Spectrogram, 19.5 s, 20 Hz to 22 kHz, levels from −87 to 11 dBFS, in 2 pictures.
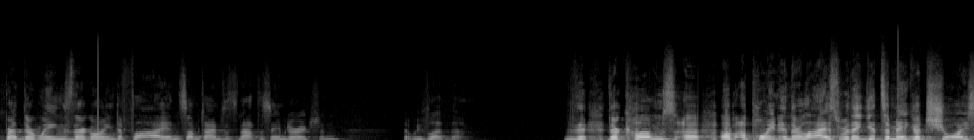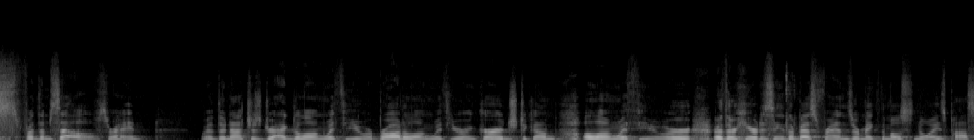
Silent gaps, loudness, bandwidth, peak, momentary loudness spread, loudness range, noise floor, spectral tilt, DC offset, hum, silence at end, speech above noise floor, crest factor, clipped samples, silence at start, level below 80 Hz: none; -29 LUFS; 13 kHz; -8 dBFS; 18 LU; 15 LU; -79 dBFS; -5.5 dB/octave; under 0.1%; none; 0 s; 49 dB; 22 dB; under 0.1%; 0.05 s; -78 dBFS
